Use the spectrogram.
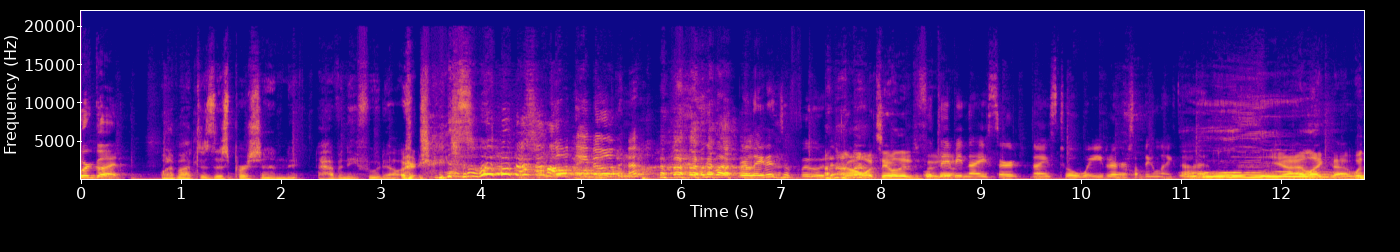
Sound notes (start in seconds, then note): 3.3 laughs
